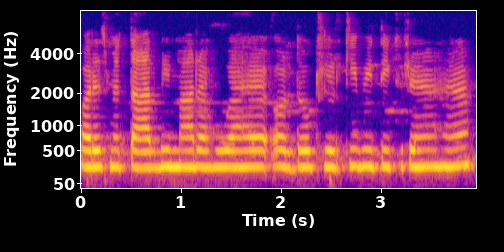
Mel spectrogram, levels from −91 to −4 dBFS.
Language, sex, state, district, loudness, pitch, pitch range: Hindi, female, Jharkhand, Palamu, -15 LUFS, 250 Hz, 245-255 Hz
